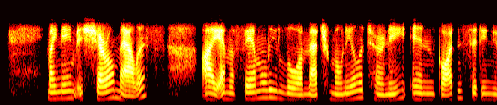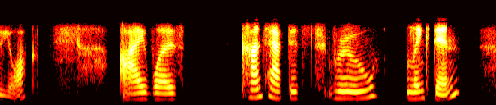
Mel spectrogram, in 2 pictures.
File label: Testimonial; Impact Makers Radio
